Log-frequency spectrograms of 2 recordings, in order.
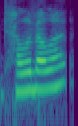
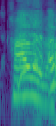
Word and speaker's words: Kalevala: I'm pronouncing it Kalevala, and you're saying Kalevala? You're absolutely right, because I just said the stress is always on the first vowel. So you're absolutely right. The Kalevala.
